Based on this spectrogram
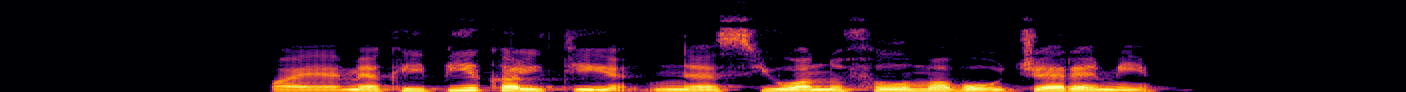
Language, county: Lithuanian, Šiauliai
